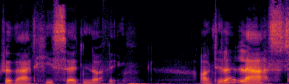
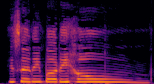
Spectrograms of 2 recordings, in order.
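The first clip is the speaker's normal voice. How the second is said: very loud call; 14 semitones higher, 4 dB louder than usual. A narrator's reading. Pooh calls into the hole once more, very loud high call. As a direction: call out insistently with long vowels. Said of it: "called out Pooh very loudly".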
